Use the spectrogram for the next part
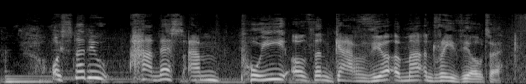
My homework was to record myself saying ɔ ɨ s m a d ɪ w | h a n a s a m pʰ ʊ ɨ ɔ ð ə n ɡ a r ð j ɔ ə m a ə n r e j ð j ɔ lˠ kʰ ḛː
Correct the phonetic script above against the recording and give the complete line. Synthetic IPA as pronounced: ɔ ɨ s n a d ɪ w | h a n ɛ s a m pʰ ʊ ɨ ɔ ð ə n ɡ a r ð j ɔ ə m a ə n r e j ð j ɔ lˠ tʰ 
